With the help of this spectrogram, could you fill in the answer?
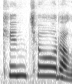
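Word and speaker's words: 緊張: 자, 긴장은 킨초라고 읽어주시고요.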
